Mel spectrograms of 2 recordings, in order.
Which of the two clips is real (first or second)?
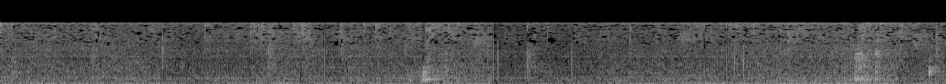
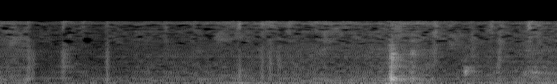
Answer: first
